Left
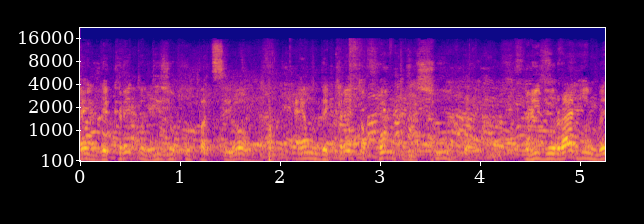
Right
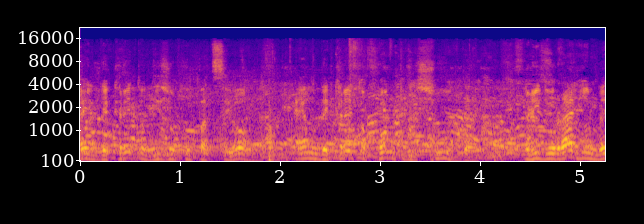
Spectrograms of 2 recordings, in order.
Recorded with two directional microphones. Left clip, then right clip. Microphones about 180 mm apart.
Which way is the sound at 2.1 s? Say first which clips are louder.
Even; 5° left (ahead or behind).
